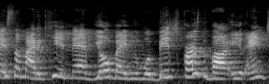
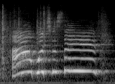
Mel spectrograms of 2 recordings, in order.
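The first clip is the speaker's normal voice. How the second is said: incredulous; 14 semitones higher than usual. Retold or imitated. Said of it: "And he was like".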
